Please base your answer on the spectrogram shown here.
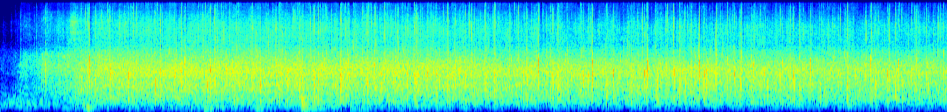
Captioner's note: applaudissement - applause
